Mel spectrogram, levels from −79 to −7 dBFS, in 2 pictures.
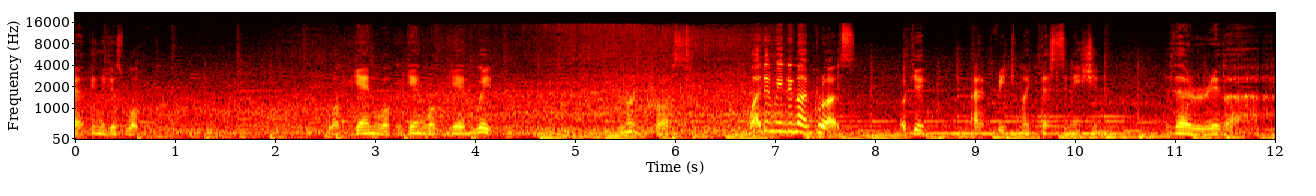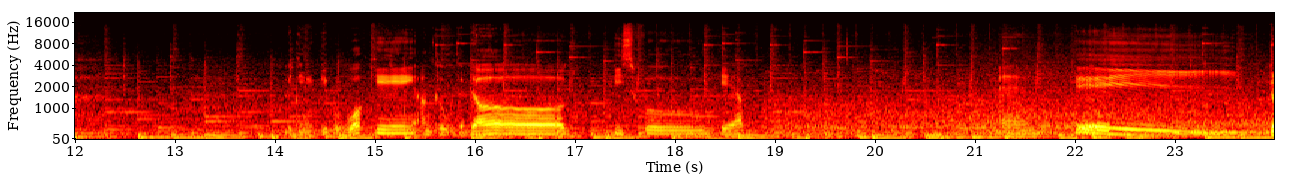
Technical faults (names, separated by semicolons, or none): block of digital silence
